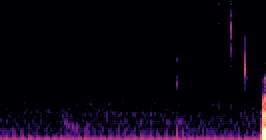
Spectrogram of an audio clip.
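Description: Near silence with low room hum, broken by a few faint computer mouse clicks, most of them near the end.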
